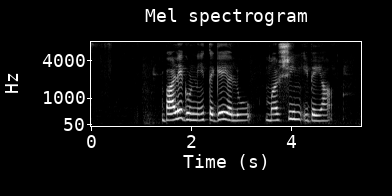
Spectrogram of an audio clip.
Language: Kannada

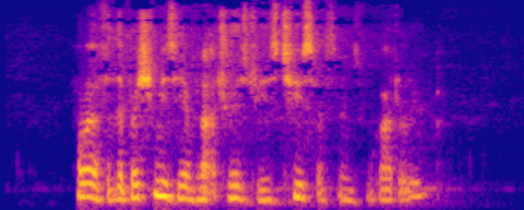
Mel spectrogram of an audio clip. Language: English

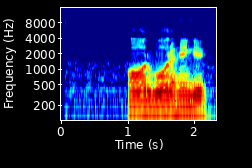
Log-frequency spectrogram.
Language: Urdu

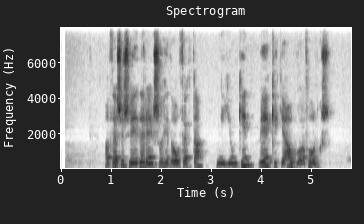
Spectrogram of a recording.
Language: Icelandic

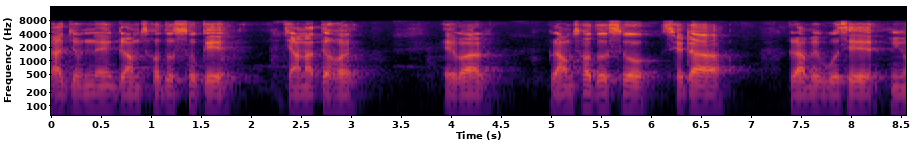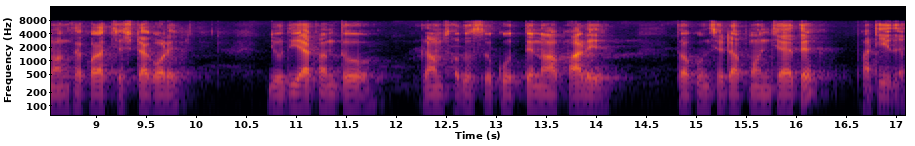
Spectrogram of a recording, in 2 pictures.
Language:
Bangla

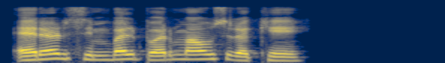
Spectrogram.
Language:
Hindi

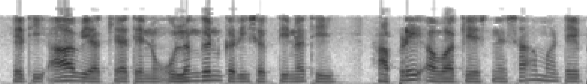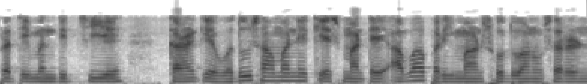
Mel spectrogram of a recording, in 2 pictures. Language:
Gujarati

